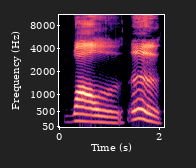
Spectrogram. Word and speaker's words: wall: tally silly menardo minkunoi here is where it's hard when it's at the end oh your tongue has to touch your teeth wall wall don't when you do that you've stopped don't stop your tongue wall finish the word wall okay sell sell but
